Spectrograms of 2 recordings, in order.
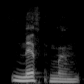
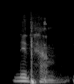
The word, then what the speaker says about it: Needham: Em, el nombre de el hombre de acrobacias de Rick, Cliff Booth, es un homenaje a Hal Nedham. A ver, Hal Needham. No sé si se pronuncia correctamente, que fue eh, el doble de Burt Reynolds.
